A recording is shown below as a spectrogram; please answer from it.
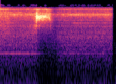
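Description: Handheld vacuum cleaner running, sucking dust out of a robot vacuum's opened chassis. About three quarters of a second in there is a brief louder hiss, after which a steady whine drops out and the suction noise carries on a little lower.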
